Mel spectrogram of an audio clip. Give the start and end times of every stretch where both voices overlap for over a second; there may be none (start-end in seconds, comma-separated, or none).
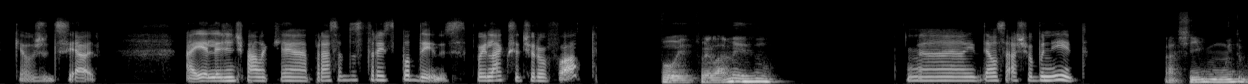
none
